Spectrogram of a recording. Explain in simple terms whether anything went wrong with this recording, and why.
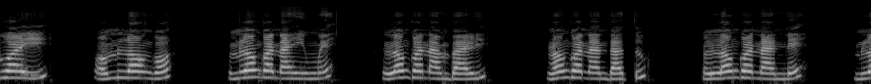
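Something did go wrong, and it lasts the whole clip: the speech has a plainly audible grainy, rough texture. That points to Opus compression, likely in its music-oriented mode. To save data, the encoder keeps the overall loudness of each frequency band but fills in fine detail with approximations and noise. The full treble range is still present, up to about 20 kHz, so the sound isn't muffled, just coarse.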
